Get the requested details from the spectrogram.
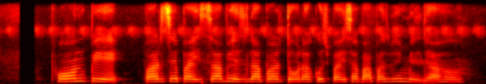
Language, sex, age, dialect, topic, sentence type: Magahi, female, 18-24, Central/Standard, banking, statement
